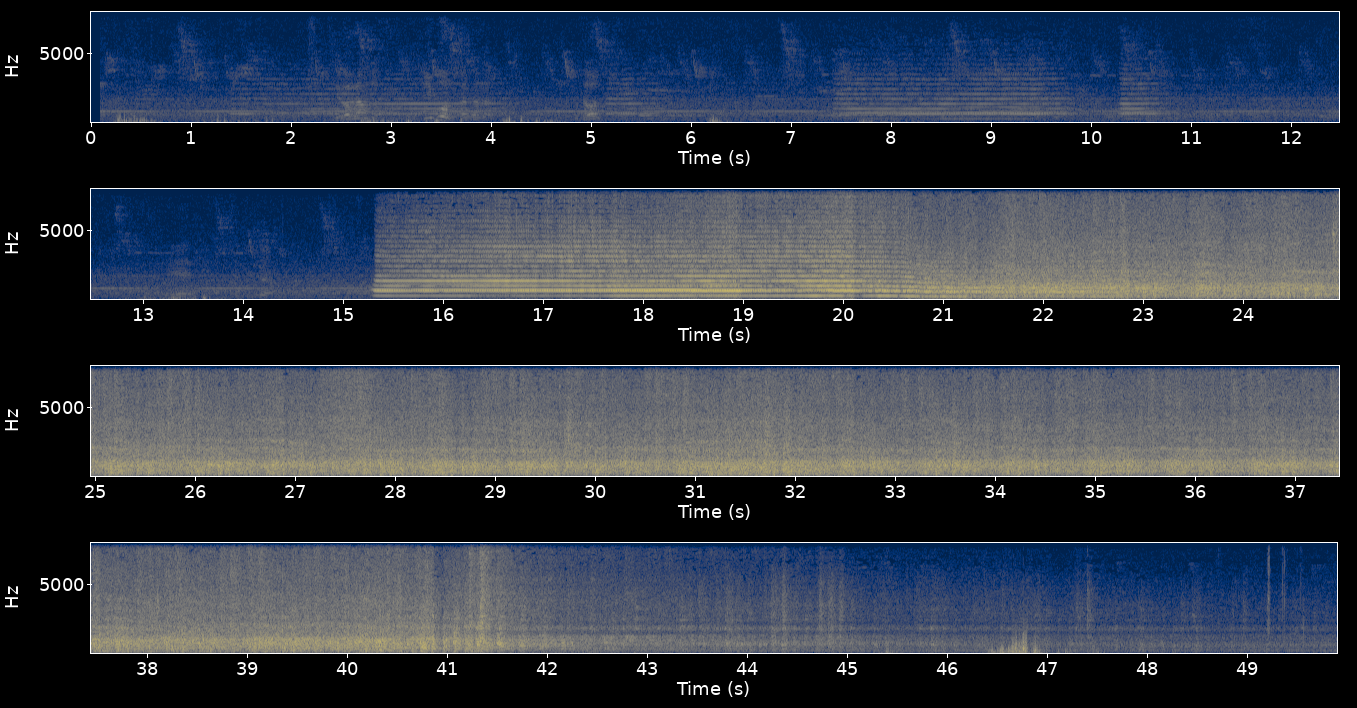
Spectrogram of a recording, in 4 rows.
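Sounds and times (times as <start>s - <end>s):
train coaches rushing past: 0.1s - 49.9s
locomotive horn blast: 1.4s - 3.7s, 5.0s - 5.8s, 7.4s - 10.9s, 15.3s - 23.0s.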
